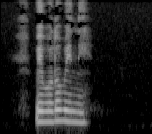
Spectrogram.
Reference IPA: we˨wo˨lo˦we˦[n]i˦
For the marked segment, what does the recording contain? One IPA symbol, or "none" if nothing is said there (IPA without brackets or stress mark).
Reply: n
